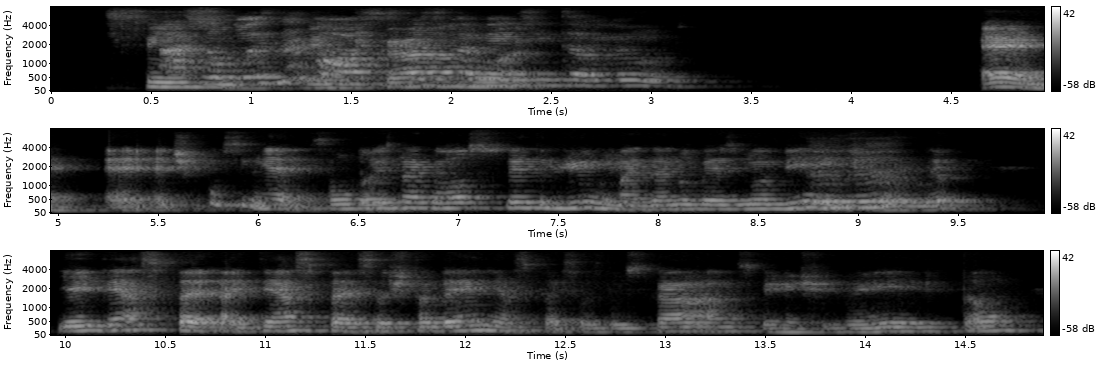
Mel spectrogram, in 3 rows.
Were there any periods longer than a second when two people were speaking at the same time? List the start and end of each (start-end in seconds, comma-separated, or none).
0.5-2.5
